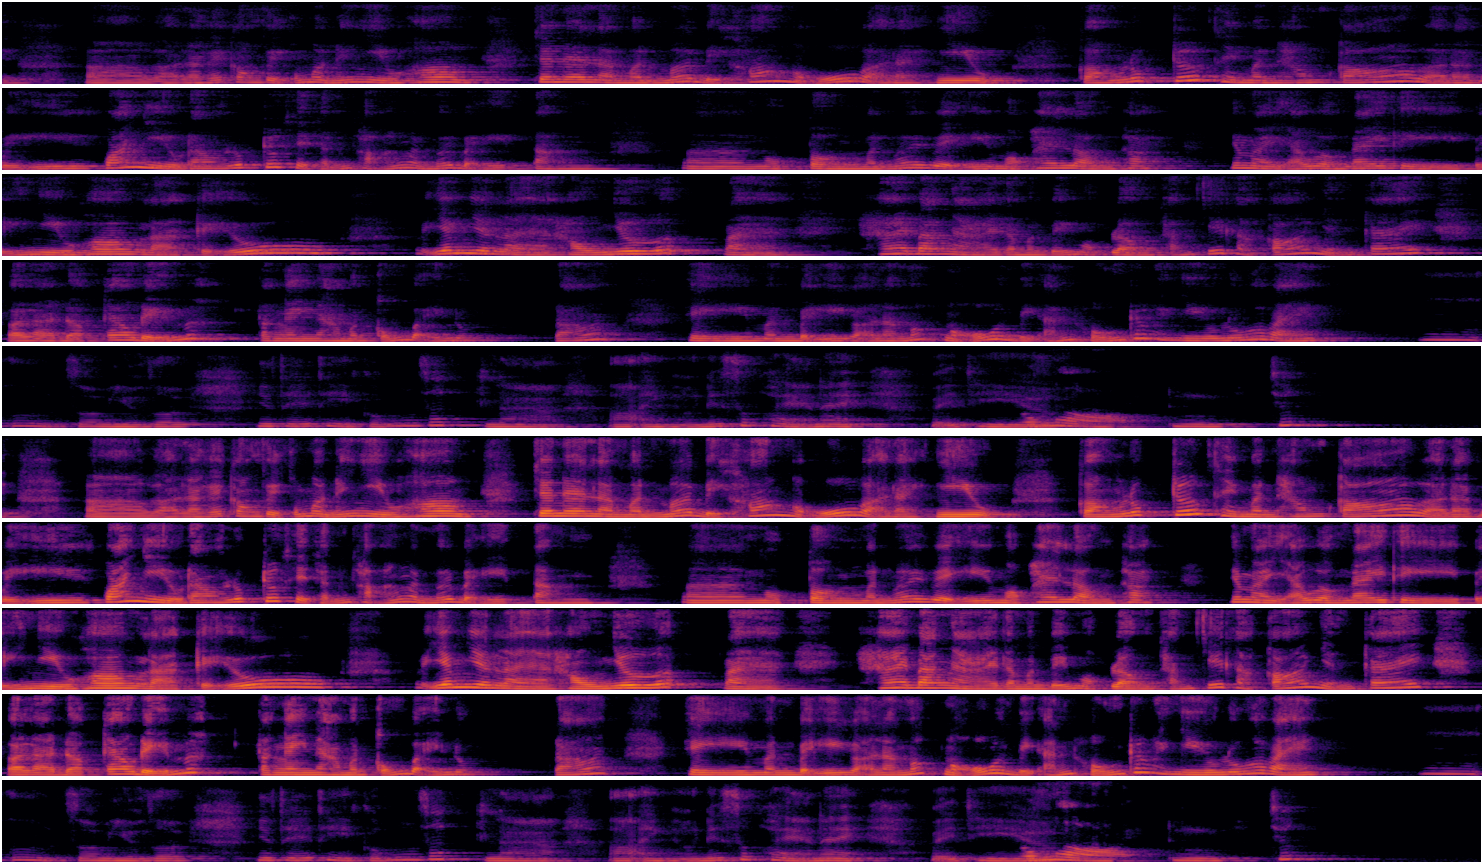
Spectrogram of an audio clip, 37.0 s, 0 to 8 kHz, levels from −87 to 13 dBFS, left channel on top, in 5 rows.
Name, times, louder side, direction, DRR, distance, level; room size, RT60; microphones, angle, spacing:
voice 1, 0.0-10.4 10.8-13.2 13.6-23.2 23.5-24.6 25.0-28.8 34.7-35.3, right 5 dB, 70° right, 0.5 m, -29 dB
voice 2, 29.3-34.9 35.4-36.1, right 1 dB, 20° right, 0.7 m, -38 dB
7.4 x 5.4 x 7.0 m
head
